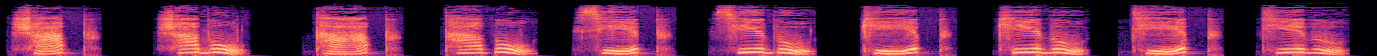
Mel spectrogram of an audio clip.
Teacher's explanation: П дыбысына аяқталған сөздерге У дыбысы жалғанса, П дыбысы Б дыбысына айналады.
